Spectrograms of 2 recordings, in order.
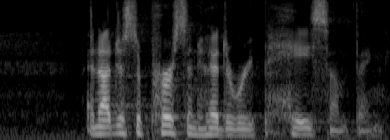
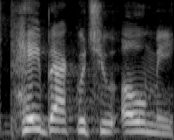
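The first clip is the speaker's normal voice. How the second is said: loud, higher demand for payment; 5 semitones higher, 9 dB louder than usual. Acted. Servant choking his fellow servant, loudly demanding payment. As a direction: lean into him and demand the money. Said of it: "he demanded".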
